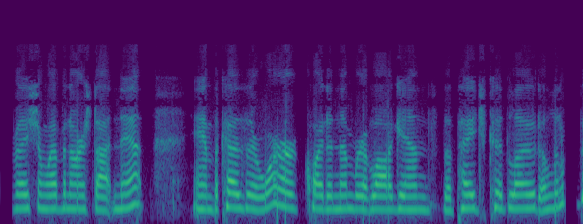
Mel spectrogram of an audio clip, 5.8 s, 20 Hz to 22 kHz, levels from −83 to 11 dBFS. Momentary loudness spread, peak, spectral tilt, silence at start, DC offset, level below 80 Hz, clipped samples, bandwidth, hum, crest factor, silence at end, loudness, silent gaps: 6 LU; -8 dBFS; -6 dB/octave; 0.1 s; under 0.1%; -60 dBFS; under 0.1%; 11 kHz; none; 16 dB; 0 s; -24 LUFS; 5.66-5.76 s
